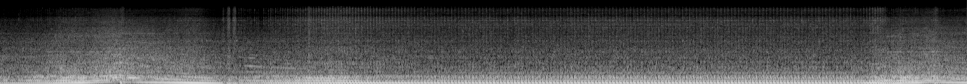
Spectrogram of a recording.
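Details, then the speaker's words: Neglected Audi TT, stock exhaust, cold start after standing a while, heard at the exhaust: deep note, a couple of revs, then a fast, even cold idle, nothing rough or rattly; healthy. "Right, let's go and check out the exhaust tone. Nothing like a good cold start to check the exhaust."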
